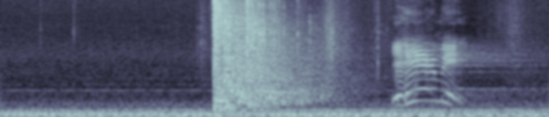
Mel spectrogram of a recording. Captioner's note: gunshot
